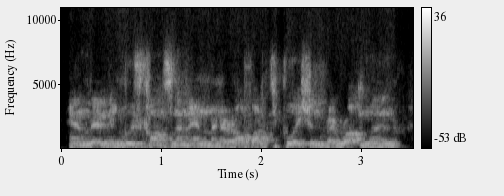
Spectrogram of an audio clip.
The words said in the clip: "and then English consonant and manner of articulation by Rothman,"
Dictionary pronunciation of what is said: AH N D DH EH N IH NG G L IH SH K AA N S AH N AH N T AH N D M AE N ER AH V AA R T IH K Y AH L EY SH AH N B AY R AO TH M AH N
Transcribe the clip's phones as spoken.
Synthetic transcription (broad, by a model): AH N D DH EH N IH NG G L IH S K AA N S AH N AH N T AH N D M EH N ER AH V AA R T IH K Y AH L EY SH AH N B AY R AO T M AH N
